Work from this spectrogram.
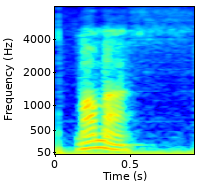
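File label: "mama", Dutch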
